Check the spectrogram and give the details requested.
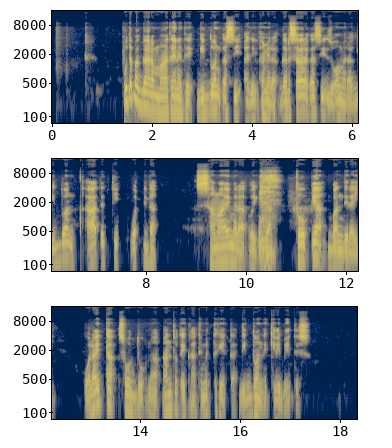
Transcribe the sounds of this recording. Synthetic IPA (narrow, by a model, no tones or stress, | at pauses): pʊd̪ɐbɐɡːaːɾɐmaːt̪ɐjnɛt̪ɛɡɪd̪ːɔwɐnkʼɐsːɪʔɐd̪ɪlʔɐmɛɾɐɡɐɾsaːɾɐkʼɐsːɪzɔʔɔmɛɾɐɡɪd̪ːɔwɐnt̪ʼaːt̪ʼːɛt̪ːɪ | wɔɗːɪd̪ɐ | sɐmaːjɛmɛɾɐʔɔjkʼːɪd̪ɐ | t̪o̞ːpʼːɪjɐbɐnd̪ɪɾɐj | wɔlɐjt̪ːɐso̞ːd̪ːɔnaʔɐnt̪ːɔt̪ʼɛkʰːɐt̪ɪmɪɾt̪ːɐke̞ːt̪ːɐ̰ɡɪd̪ːɔwɐnɛkʼːɪd̪ɪbe̞̰ːt̪ːe̞ːs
